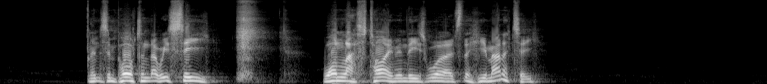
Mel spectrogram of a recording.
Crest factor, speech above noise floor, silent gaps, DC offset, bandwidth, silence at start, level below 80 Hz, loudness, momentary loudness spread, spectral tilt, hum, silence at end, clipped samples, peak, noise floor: 14 dB; 59 dB; none; under 0.1%; over 20 kHz; 0.85 s; -52 dBFS; -12 LUFS; 12 LU; -4.5 dB/octave; none; 2.3 s; under 0.1%; 0 dBFS; -70 dBFS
